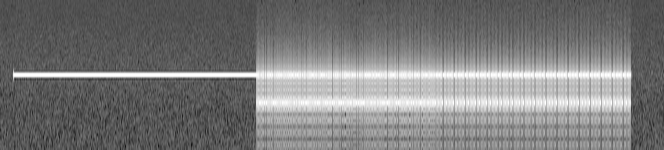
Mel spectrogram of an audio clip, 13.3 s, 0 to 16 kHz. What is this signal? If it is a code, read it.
Cassette data (Kansas City type), 300 baud, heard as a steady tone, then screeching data.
